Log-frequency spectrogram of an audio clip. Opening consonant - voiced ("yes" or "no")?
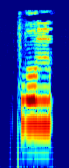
no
